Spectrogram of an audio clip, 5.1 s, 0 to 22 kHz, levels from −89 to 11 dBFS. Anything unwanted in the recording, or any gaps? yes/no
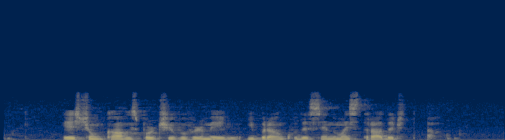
yes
